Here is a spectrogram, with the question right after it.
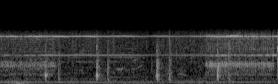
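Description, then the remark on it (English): A telephone rings again with a continuous, shrill bell tone for nearly three seconds, fairly loud, with faint knocks and clatter beneath it and no one speaking. “Then I packed a bag, was about to take off when the phone rang again.”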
